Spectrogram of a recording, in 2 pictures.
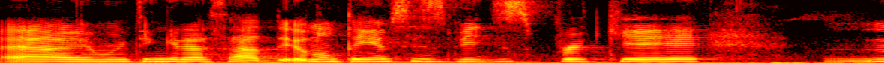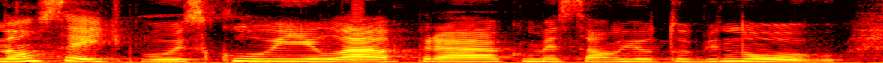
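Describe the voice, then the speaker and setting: Her voice is high and monotone, with flat intonation. The woman speaks at a fairly quick pace. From northern Paraná, Brazil. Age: 20s. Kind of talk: casual interview.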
